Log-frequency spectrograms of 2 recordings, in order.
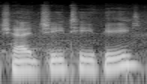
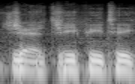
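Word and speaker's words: ChatGPT: Um did I say it right? Chad GTP. JPT. Chat GPT. Cuz Andrea keeps calling me out saying it wrong. Eh, she's like, "You said it wrong like three times in your podcast last week." I was like, "Whoops." Andrea, he said GPT. We're we're landing on GPT.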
